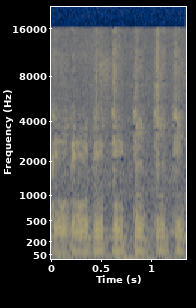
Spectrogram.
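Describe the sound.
A man vocalizes a quick bass riff with a string of rhythmic, low, voiced "du" syllables, about seven even pulses sung, imitating an electric bass line.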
